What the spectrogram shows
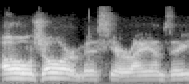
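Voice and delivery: put-on Southern American accent. Trying to speak French, slipping into a Southern American accent. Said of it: "Oh, that's a southern. See, look, I just went southern".

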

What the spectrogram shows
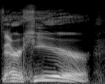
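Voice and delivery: put-on yelling, shrill and high. Recalling the end of Invasion of the Body Snatchers: imitating Kevin McCarthy yelling.

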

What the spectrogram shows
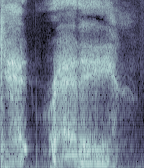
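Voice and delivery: quiet whisper. Player turns around to tell the group to get ready, in a whisper. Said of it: "I'm going to turn around and whisper it".

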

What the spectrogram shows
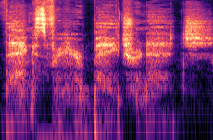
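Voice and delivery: whispering. Voicing a character who whispers in a dying man's ear: whispering. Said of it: "I whisper in his ear".

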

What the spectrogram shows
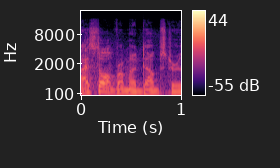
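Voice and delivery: ordinary delivery

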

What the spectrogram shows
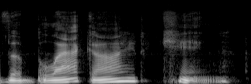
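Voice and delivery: low, slow, ominous voice. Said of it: "when he says that guy's name, a shiver runs down your spine".

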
